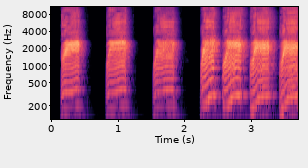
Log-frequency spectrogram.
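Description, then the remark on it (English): A duck call blows flat, mallard-style quacks: three loud, evenly spaced quacks, then a quicker run of four, with no talking. “It sounds like a mallard duck in the wild.”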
